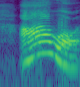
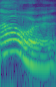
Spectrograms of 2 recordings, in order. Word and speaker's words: hour: hour, h가 자음인 것 같지만 발음 납니다. 그래서 on hour 이렇게 하시면 됩니다. 원을 쓰지 말래요. 1시간 하니까 on hour라고 쓰시면 됩니다. He studied math for an hour.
